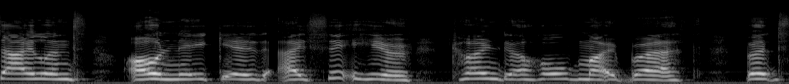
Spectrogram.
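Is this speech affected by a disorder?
Yes: cerebral palsy; not degenerative, lack of muscle control and spasticity, wears down with age, especially without yoga or exercise.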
